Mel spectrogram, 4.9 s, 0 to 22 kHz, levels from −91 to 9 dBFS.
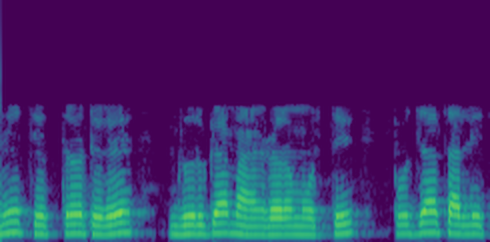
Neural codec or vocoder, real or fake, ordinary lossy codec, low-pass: none; real; none; 3.6 kHz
